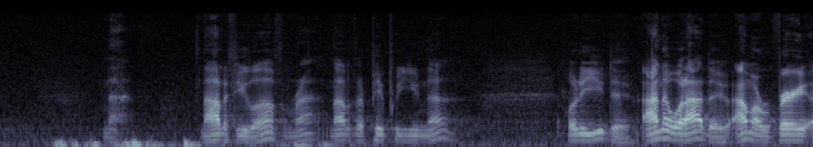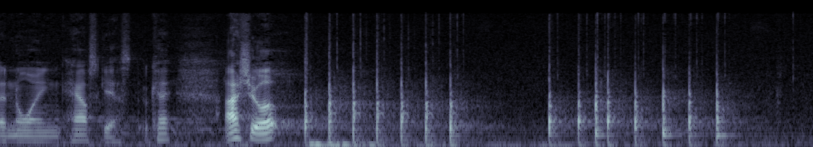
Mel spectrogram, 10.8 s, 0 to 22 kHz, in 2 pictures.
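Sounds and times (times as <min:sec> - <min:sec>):
speech: 0:01.4 - 0:03.2, 0:03.8 - 0:07.7
knocking on a house's side door: 0:07.5 - 0:10.4.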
